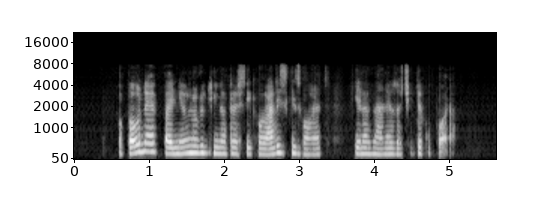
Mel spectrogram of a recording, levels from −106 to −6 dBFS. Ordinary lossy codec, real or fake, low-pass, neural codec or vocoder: none; fake; none; codec, 16 kHz, 4 kbps, FreqCodec, smaller model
